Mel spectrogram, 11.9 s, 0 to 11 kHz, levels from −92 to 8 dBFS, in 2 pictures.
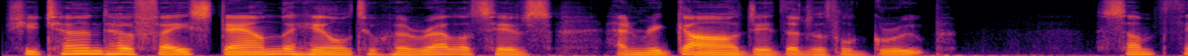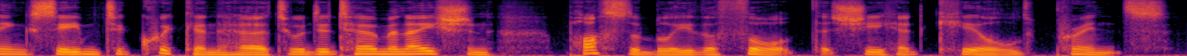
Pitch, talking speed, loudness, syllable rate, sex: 125 Hz, 155 wpm, -19 LUFS, 4.8 syllables/s, male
